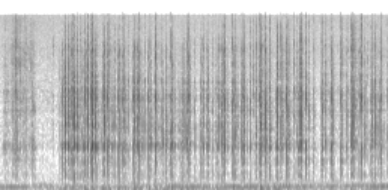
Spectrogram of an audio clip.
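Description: A small, hollow, white printed cardboard box with a pink design is held in both hands and scratched and tapped with fingernails close to the mic. Quiet, soft scratching for the first moment gives way to dense, rapid, crisp ticks and scrapes with a bright edge and a faint hollow ring, over a low steady hum.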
